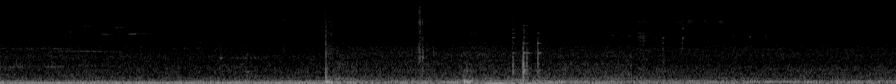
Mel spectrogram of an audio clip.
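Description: A low steady rumble, then a few sharp clicks and crackles from crusty bread being torn apart by hand and tableware touching glass plates, from about three seconds in.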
